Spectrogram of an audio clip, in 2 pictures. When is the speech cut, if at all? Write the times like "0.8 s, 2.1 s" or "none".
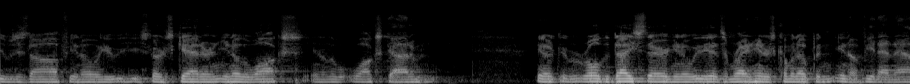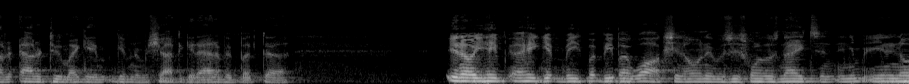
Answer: none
